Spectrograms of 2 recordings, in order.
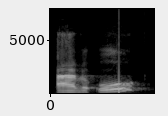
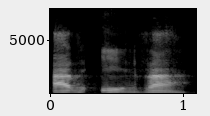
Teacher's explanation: ra yang tebal ialah RO, manakala ra yang nipis ialah RA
